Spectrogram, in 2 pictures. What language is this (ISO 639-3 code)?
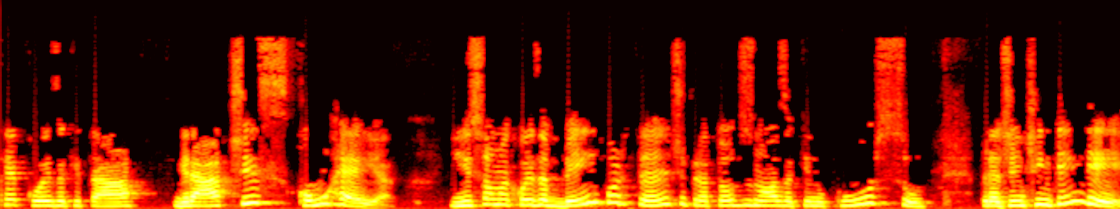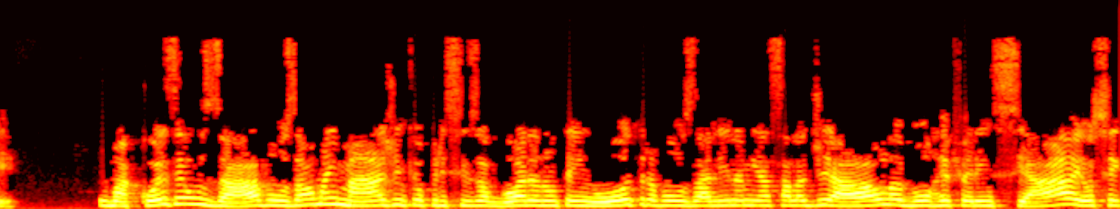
por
